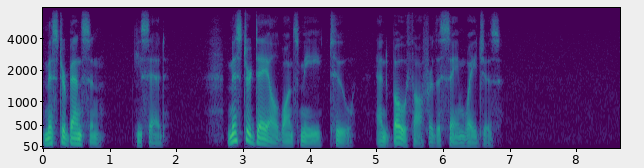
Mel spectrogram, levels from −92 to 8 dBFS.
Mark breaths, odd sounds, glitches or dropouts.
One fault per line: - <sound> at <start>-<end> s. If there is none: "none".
none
